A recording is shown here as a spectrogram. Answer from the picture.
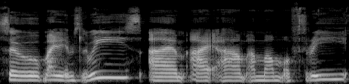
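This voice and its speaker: This is a woman speaking. She has a Northern Irish accent. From Northern Ireland. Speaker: marketing consultant. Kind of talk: casual interview.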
